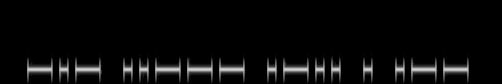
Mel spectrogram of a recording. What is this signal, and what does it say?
Morse code, heard as a keyed tone, about 15 wpm, 700 Hz. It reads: K2LEW
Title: USA Callsign DE Callsign - 5 Characters - 15wpm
